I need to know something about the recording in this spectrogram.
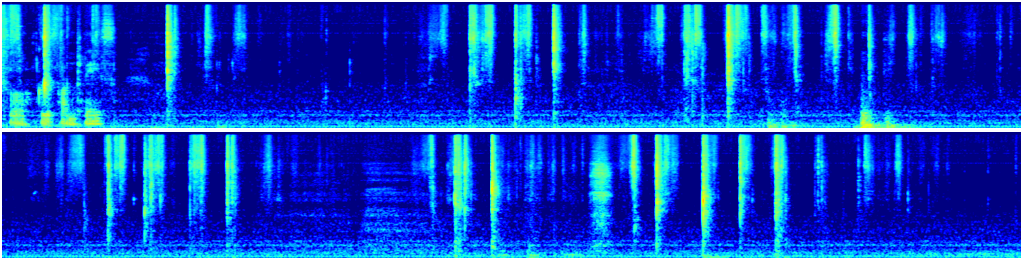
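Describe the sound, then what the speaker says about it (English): Large tarot cards are shuffled by hand up close, giving quiet, scattered flicks, taps and soft riffles in irregular bursts against a faint room hum. "These are a little bit harder for me to shuffle because they're quite big"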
